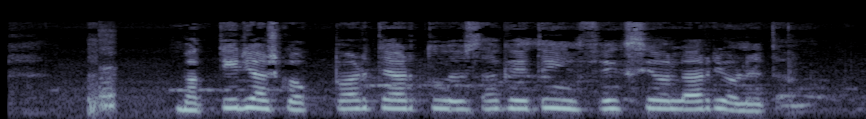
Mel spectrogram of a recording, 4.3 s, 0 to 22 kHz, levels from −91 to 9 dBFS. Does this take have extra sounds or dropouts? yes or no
yes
